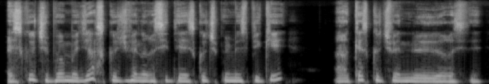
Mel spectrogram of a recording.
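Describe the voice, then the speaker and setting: Dark, husky man ranting on a live stream. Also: mid-range voice, brisk, dry recording, studio quality. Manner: mocking, repetitive, confrontational. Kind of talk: provocative live stream monologue.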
